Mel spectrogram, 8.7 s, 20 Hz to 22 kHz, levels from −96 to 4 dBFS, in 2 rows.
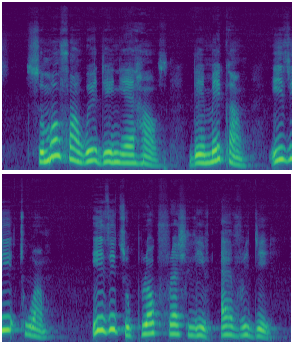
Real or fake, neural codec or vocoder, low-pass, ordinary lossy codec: fake; vocoder, 44.1 kHz, 128 mel bands, Pupu-Vocoder; 19.8 kHz; none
